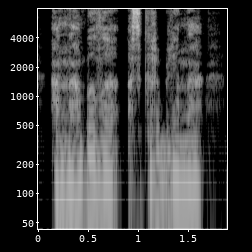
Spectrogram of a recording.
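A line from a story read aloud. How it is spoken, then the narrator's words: Whispered. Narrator (Russian): прошептала Мона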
